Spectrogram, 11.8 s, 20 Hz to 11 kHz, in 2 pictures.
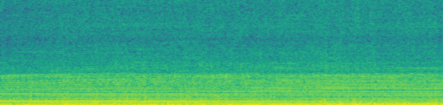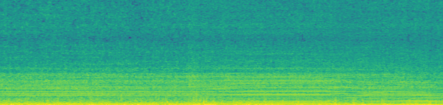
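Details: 1985 Mercury 35 hp outboard test run under load after carburetor rebuild and adjustments; strong steady drone, pitch climbing smoothly and holding at cruise, no stumbles or misfires; pulls cleanly.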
